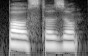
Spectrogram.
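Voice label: "postos", female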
